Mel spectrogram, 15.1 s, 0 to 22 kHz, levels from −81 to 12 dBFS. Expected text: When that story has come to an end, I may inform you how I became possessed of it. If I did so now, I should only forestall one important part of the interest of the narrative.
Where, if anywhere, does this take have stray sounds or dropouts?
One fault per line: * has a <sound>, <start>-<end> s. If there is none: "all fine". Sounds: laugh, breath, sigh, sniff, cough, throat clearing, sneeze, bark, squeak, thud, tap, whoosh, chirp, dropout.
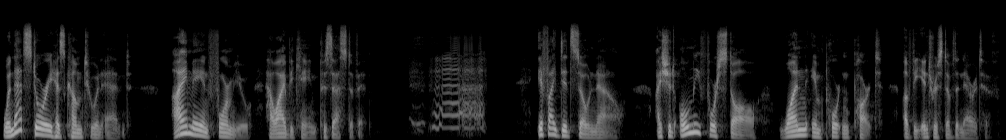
* has a breath, 6.1-7.3 s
